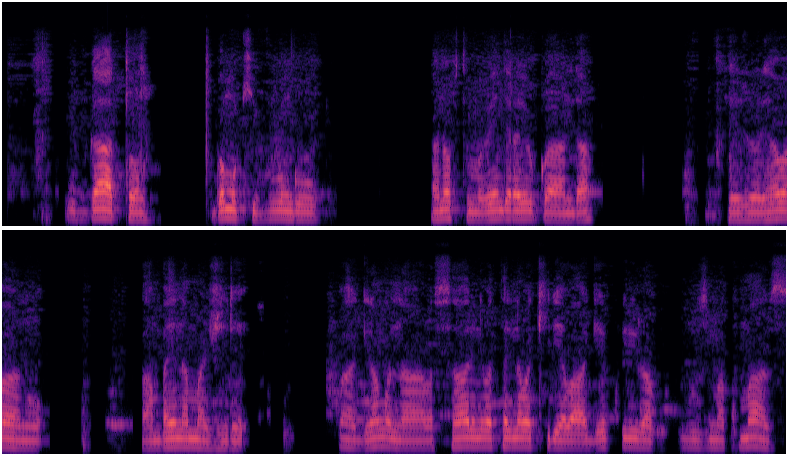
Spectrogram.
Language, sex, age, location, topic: Kinyarwanda, male, 18-24, Musanze, government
